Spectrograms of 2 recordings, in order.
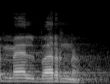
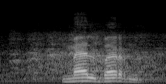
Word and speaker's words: Melbourne: हमारे एक भैया बोले मेलबर्न जो मैल को जला दे मेलबर्न मैंने कहा नहीं मेलबर्न र जो है वो साइलेंट बोलो तो लेकिन हुआ क्या यहां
